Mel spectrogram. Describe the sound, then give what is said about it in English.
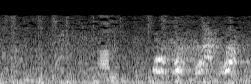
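Several dogs bark and yip in quick, overlapping bursts at the dog run in Tompkins Square Park, with muffled outdoor voices and general crowd noise running underneath. “And here we are at the Dog Run, Tompkins Square Park.”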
